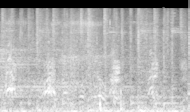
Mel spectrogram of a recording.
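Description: German Shepherd dog barking in a string of short barks, about two a second.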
